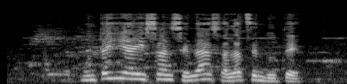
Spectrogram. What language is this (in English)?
Basque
